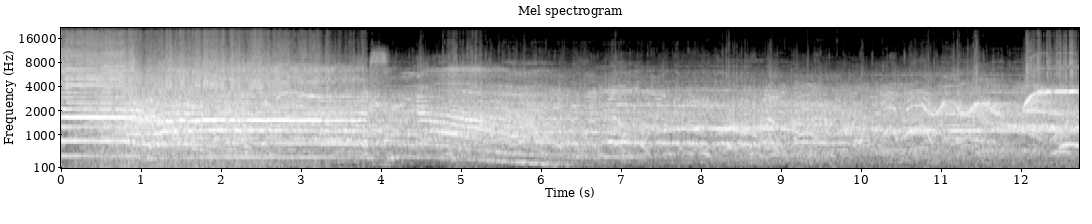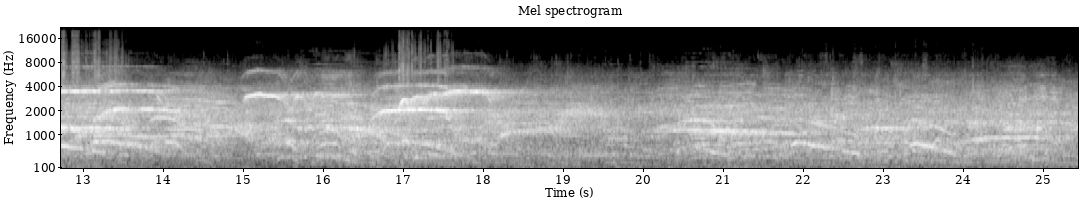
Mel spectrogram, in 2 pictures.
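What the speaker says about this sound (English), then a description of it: "Let's get a larger applause, ladies and gentlemen, for Christopher." A large crowd cheers, whistles and applauds for the winner of a 135 lb Muay Thai title match at an event, dense sustained noise with many voices and whistles, loud and close throughout.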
